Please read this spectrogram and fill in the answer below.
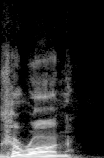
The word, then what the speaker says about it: Charon: Charon. It's C-H-A-R, or sometimes it's K-H-A-R, so it's a hard K sound.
